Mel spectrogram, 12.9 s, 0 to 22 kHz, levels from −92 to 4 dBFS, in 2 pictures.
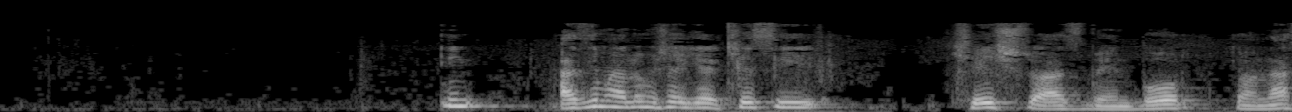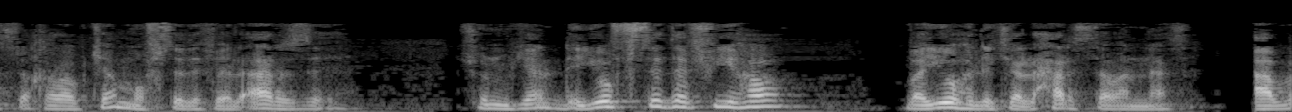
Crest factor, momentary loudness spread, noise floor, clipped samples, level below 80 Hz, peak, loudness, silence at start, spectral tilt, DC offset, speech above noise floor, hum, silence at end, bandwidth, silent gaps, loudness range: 20 dB; 10 LU; -66 dBFS; under 0.1%; -62 dBFS; -6 dBFS; -26 LUFS; 2.2 s; -6.5 dB/octave; under 0.1%; 41 dB; none; 0 s; 9.8 kHz; 12.60-12.72 s; 5 LU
